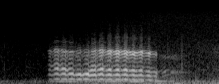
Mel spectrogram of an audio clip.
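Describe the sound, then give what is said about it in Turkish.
A single sheep bleats once, a wavering, nasal call lasting about a second with a trembling vibrato, clear against a quiet background. “Kaş o benim koyunum olaydı.”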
